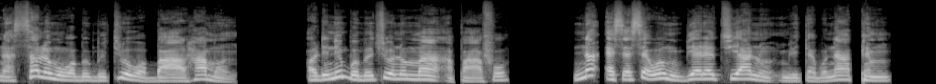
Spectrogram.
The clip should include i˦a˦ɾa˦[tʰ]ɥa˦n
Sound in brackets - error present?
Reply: no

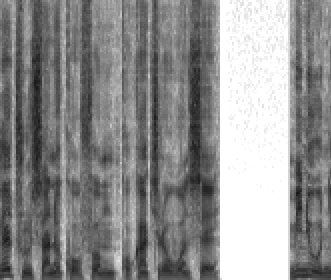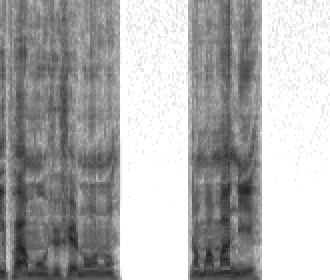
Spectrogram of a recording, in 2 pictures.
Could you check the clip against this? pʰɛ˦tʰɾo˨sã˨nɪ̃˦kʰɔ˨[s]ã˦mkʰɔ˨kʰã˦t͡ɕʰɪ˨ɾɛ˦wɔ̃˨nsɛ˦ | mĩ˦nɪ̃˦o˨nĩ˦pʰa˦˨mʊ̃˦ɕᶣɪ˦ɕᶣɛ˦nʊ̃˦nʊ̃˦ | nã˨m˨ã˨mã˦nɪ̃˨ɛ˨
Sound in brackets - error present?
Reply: yes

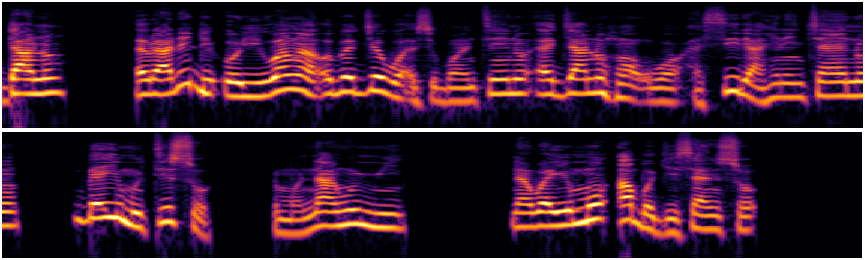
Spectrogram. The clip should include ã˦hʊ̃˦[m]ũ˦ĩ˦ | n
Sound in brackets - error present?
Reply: yes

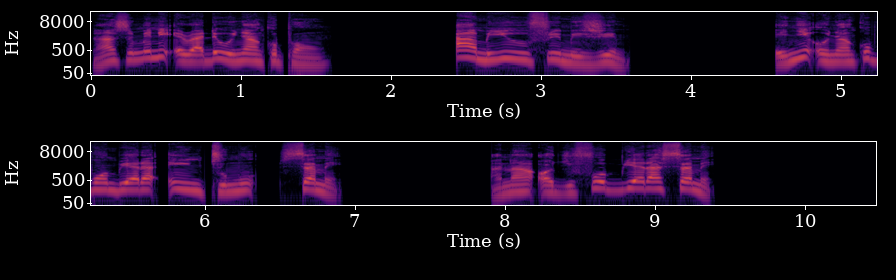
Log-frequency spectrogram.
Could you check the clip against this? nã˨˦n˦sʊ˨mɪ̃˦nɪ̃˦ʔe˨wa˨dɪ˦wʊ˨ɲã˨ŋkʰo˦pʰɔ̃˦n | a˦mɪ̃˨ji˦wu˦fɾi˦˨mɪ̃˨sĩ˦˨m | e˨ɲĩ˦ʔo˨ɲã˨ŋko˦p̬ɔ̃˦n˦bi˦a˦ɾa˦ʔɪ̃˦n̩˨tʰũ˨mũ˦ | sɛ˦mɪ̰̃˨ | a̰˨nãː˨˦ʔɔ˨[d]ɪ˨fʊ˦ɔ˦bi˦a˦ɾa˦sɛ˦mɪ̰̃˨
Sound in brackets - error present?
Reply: yes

